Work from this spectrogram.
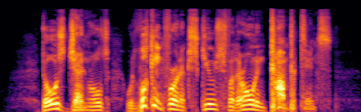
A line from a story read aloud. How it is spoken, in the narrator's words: snarled Mishra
